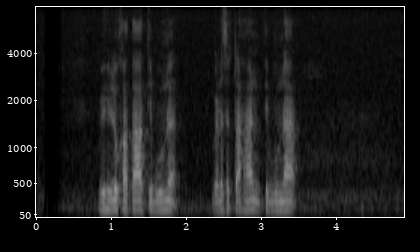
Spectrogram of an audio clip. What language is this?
Sinhala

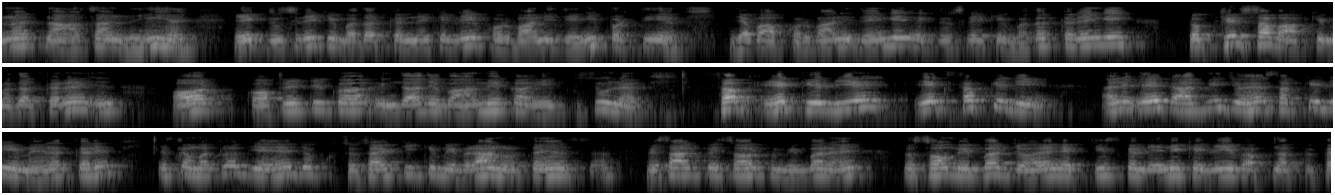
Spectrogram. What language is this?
Urdu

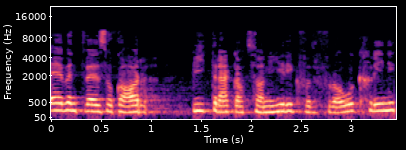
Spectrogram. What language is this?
Swiss German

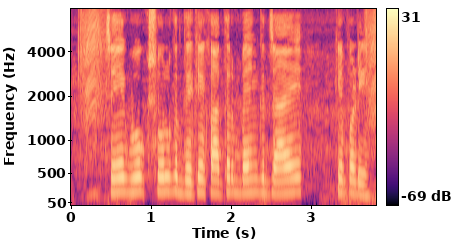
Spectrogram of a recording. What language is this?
Bhojpuri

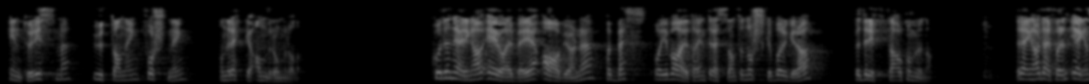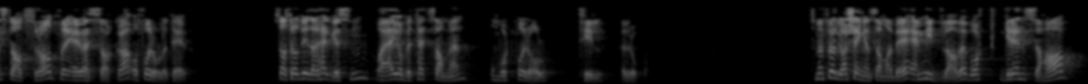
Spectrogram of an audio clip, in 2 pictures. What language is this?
Norwegian Bokmål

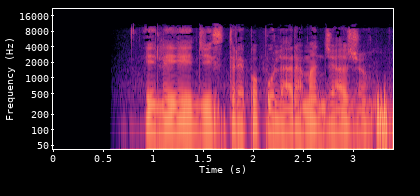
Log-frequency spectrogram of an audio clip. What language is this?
Esperanto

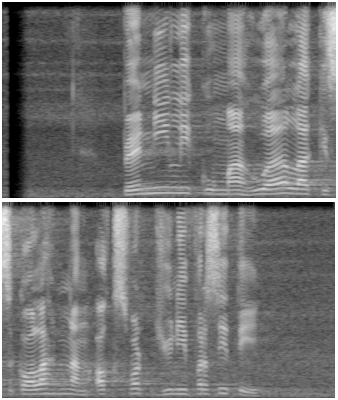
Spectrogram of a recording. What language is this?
Javanese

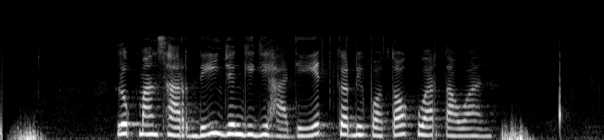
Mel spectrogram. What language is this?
Sundanese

